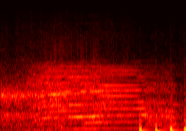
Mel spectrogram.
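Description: A cow gives a long, low, droning moo whose pitch sinks slightly as it goes on. A few heavy, muffled low thuds follow in quick succession right after it.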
